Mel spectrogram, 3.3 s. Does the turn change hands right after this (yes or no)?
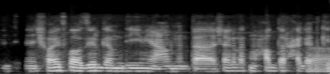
yes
